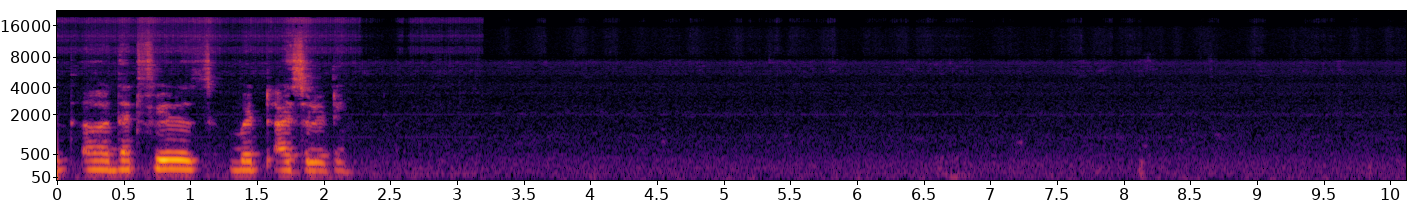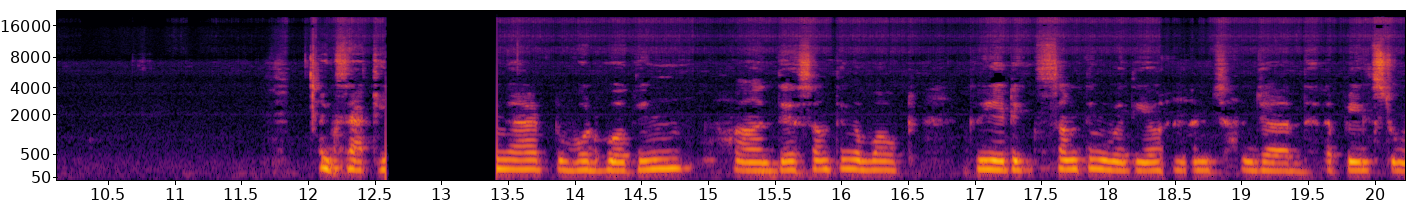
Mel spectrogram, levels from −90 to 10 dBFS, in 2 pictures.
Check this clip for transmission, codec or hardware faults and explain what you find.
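There is one fault, an audio dropout to silence from 12.58 s to 13.41 s. The speech stops abruptly mid-flow and the following 0.84 s is dead silence, with no room tone or background underneath, before the speech cuts back in just as suddenly. Whatever was spoken in that stretch is simply missing. The input signal was likely lost for that moment, through a disconnected device, a failed link or a brief mute, while the recorder kept writing silence.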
